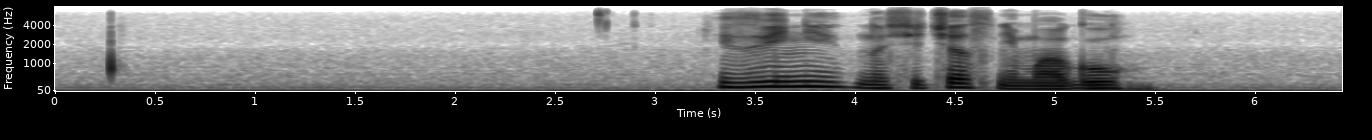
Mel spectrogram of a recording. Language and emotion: Russian, sad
